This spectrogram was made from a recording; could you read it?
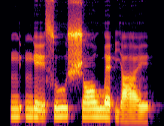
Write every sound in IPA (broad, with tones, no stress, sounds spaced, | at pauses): ŋ ɪ˦ ʔ ŋ ḛ˦˨ ɪ̯ s u˦ ʃ ɔ˦ w ɛ˦ ʔ j a˨ ɪ̯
